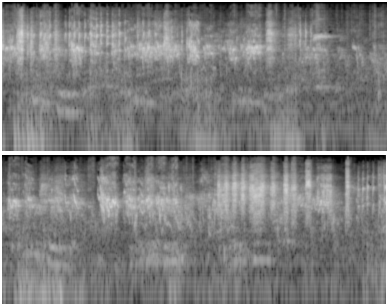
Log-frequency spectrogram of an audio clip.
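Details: Chirping budgerigars, intended for a lonely bird, keep up continuous twittering chatter in waves, loud bursts of high warbling alternating with brief softer lulls, and some lower burbling notes beneath.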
